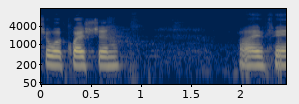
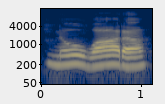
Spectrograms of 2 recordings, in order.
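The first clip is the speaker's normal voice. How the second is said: "No water", drawn out and slow; dragged out slowly; slower than usual. Shown as a demonstration. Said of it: "I'm not dragging it out fast enough".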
